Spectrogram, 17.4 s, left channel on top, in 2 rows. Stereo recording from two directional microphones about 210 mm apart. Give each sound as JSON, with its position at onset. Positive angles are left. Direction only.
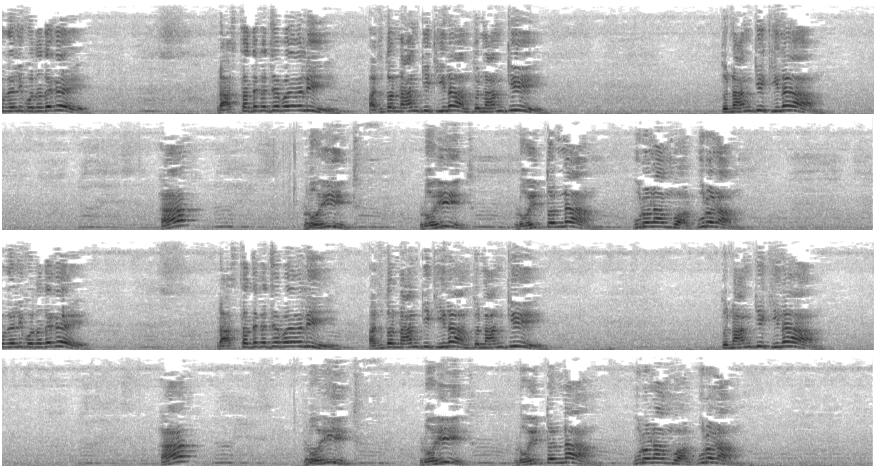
{"t": 0.0, "sound": "a man's voice", "side_deg": -20}
{"t": 2.1, "sound": "a man's voice", "side_deg": -20}
{"t": 7.2, "sound": "a man's voice", "side_deg": -5}
{"t": 10.3, "sound": "a man's voice", "side_deg": -5}
{"t": 11.8, "sound": "a man's voice", "side_deg": 5}
{"t": 12.9, "sound": "a man's voice", "side_deg": -15}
